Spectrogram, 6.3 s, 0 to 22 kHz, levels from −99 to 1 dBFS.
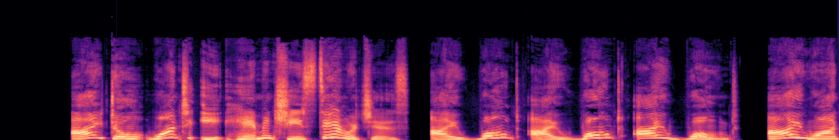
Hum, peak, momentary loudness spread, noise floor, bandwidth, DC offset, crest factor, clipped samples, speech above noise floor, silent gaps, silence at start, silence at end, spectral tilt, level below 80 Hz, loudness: none; 0 dBFS; 5 LU; under -90 dBFS; 15 kHz; under 0.1%; 12 dB; under 0.1%; over 78 dB; none; 0.55 s; 0 s; -3.5 dB/octave; -58 dBFS; -12 LUFS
